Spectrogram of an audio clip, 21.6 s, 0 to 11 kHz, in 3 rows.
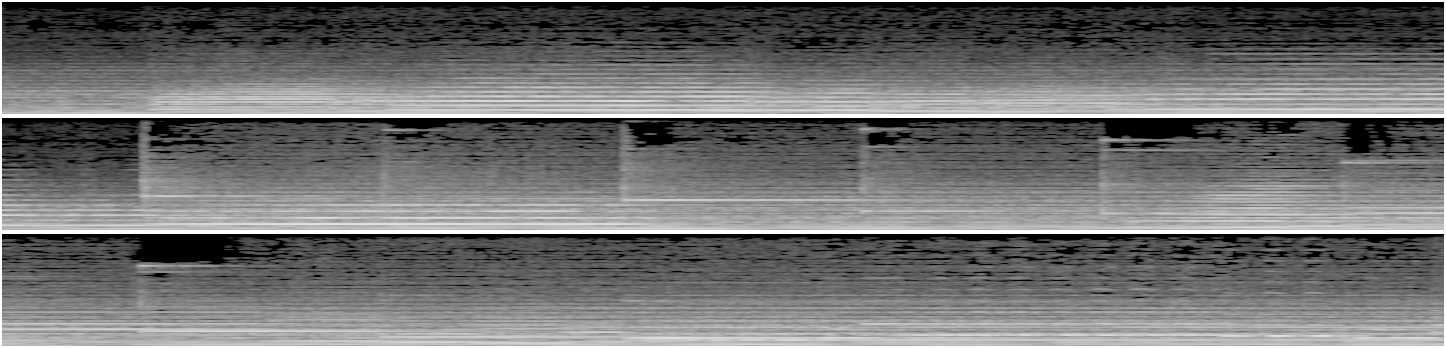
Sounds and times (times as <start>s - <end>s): Tender music: 0.0s - 21.6s.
